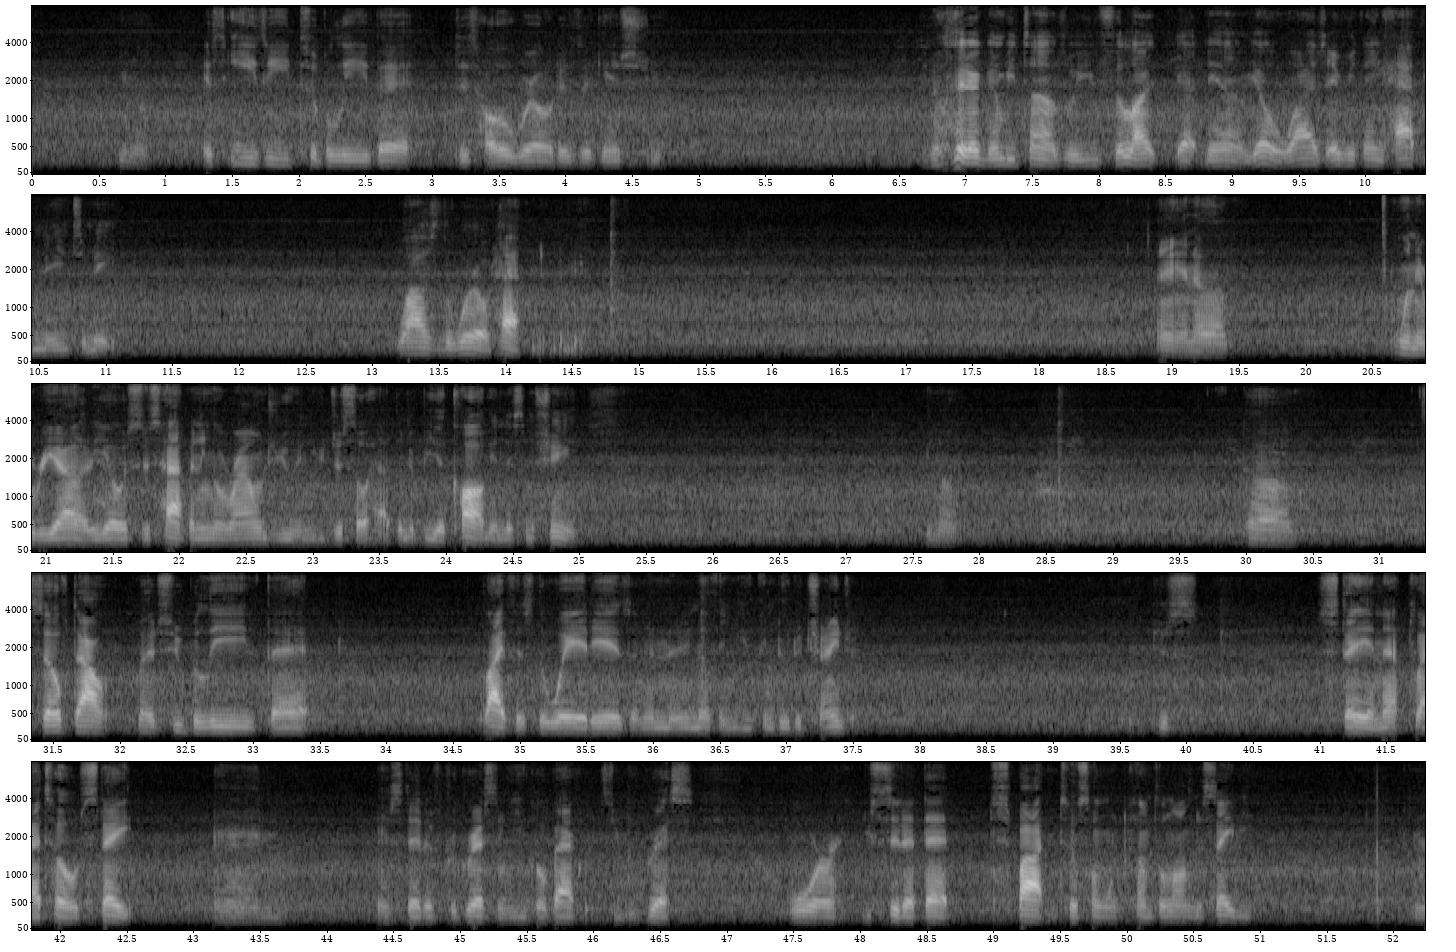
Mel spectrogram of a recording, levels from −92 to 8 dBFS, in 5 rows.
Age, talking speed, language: 30-49, 135 wpm, English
